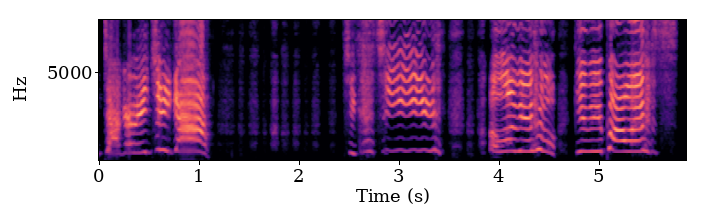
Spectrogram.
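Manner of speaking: high, loud hammed-up fangirl begging; frantic mock prayer at full volume; desperate pleading. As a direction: wail to your idol for help, wildly overdramatic. Acts out begging idol figurine.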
